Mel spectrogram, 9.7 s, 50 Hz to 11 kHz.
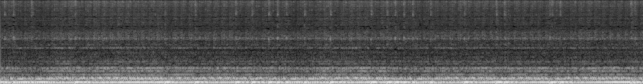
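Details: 1985 22RE four-cylinder petrol engine idling with a rough, uneven thump from a misfire.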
